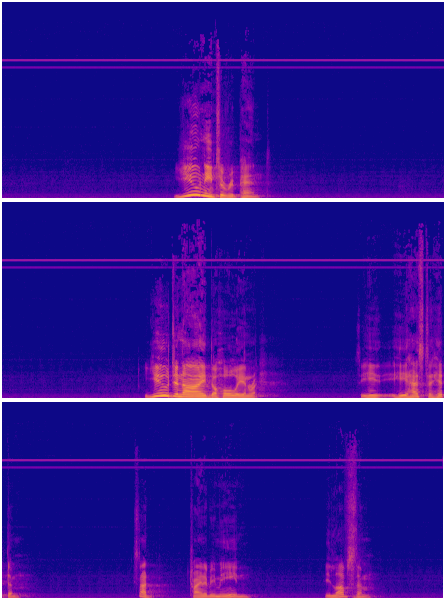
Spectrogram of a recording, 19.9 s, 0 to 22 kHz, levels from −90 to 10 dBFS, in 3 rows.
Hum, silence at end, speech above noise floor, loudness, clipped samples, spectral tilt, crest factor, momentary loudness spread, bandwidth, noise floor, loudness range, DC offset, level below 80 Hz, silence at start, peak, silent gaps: 60 Hz at -55 dBFS; 1.1 s; 37 dB; -21 LUFS; under 0.1%; -5.5 dB/octave; 22 dB; 22 LU; 18.5 kHz; -58 dBFS; 12 LU; under 0.1%; -68 dBFS; 2.6 s; -2 dBFS; none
